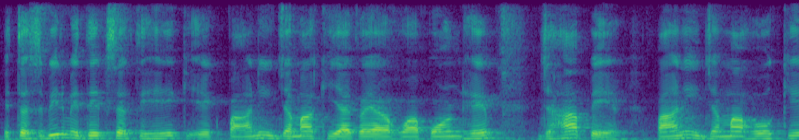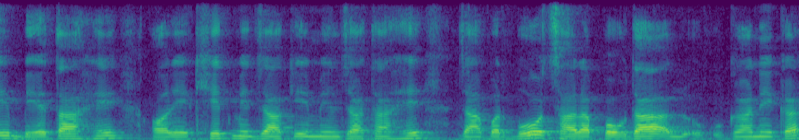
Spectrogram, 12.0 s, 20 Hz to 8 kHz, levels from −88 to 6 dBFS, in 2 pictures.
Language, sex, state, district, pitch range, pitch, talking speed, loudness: Hindi, male, Bihar, Kishanganj, 125-145 Hz, 130 Hz, 190 wpm, -19 LUFS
